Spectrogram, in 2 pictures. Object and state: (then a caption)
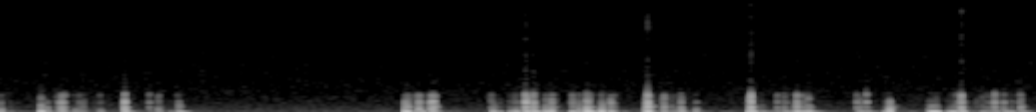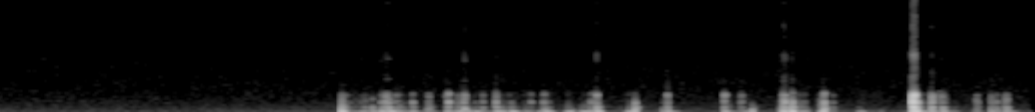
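Metal mesh microphone grille tapped and scratched. Metal tweezers tap and scratch the hollow, round woven steel wire mesh grille of a handheld microphone at close range. Clusters of quick, dry clicks and scrapes come in bursts with a silent gap in the middle. The sound is thick and low-mid heavy with no lingering ring.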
